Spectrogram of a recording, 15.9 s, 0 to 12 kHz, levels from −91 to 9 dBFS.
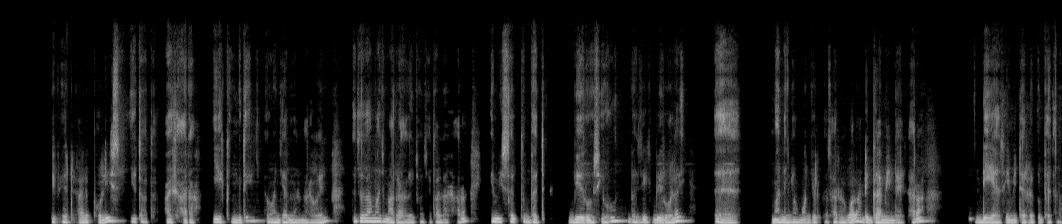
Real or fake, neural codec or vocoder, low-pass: real; none; 10.8 kHz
